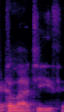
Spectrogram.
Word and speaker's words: kolaches: Do I say it right? Kalachis or Kalachis? – Yeah, Kalachis. It don't matter what you call them, as long as you call them good.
